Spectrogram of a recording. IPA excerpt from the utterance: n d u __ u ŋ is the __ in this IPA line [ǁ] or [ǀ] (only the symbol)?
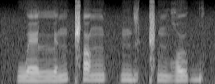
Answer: ǁ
